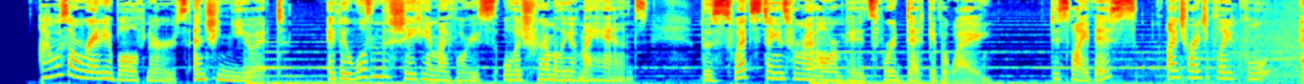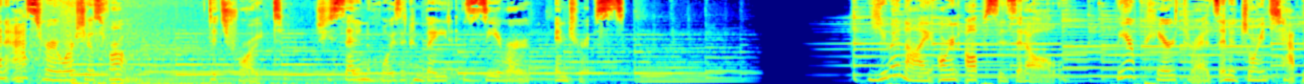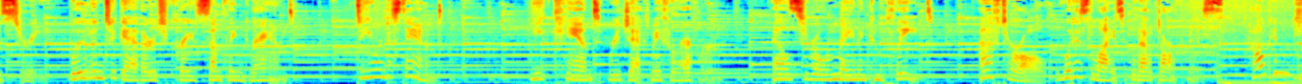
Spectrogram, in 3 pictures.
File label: eng american accent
